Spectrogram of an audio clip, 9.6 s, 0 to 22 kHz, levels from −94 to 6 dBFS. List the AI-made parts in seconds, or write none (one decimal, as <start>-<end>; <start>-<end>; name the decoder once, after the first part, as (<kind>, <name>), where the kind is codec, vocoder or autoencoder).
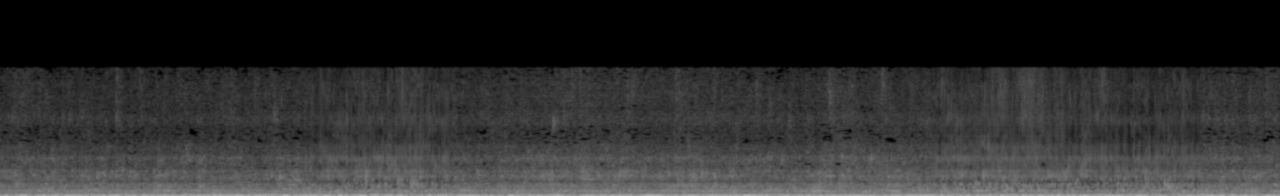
2.3-3.4 (vocoder, BigVGAN v2); 7.0-9.0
